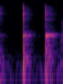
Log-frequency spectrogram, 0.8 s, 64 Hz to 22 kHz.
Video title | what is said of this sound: 3분 새총 만들기!! 주변에서 흔하게 볼 수 있는 재료로 위력적인 새총을 만들어보자! | 페트병이 굉장히 딱딱한 소리 들어보세요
